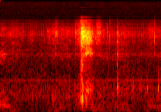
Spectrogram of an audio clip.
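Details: A single sharp, hissing sneeze from a girl who has been sneezing all day, in a quiet room with faint clicks after.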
